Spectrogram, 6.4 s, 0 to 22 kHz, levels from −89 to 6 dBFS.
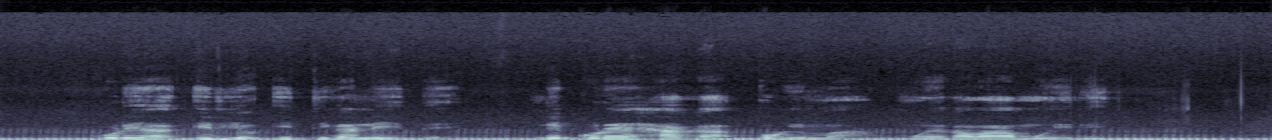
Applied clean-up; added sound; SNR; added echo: none; Purr; 6 dB; none.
